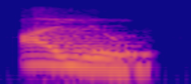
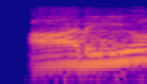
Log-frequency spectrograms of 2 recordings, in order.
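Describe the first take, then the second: First: आईयू said as one glided syllable, aa-yu; soft, quick आईयू without the R; pronunciation demo. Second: आर यू with a full separate R, aar-yu; wrong pronunciation demo. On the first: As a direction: run आईयू together, no r sound. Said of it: "आप pronunciation ऐसे करेंगे कि". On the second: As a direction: say आर यू as two words, R sounded. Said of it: "आर यू नहीं". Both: Shown as a demonstration.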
